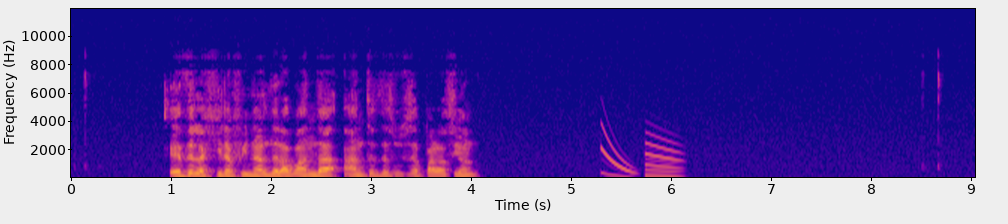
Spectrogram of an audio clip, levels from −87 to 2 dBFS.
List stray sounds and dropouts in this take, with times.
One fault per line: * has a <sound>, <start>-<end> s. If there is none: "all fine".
* has a chirp, 5.3-6.2 s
